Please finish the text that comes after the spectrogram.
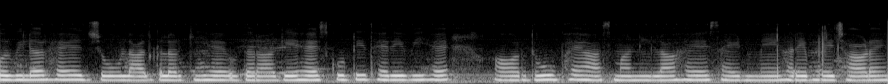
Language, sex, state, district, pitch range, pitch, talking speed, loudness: Hindi, female, Odisha, Khordha, 195-210 Hz, 200 Hz, 180 wpm, -13 LUFS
